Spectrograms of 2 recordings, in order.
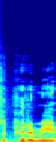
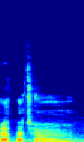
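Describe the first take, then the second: First: The word does not end like 'tome'. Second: The word ends with a sound like 'tome'. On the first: The speaker calls it right. "it's epitome" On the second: The speaker calls it wrong. "not epitome. It's not a book"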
